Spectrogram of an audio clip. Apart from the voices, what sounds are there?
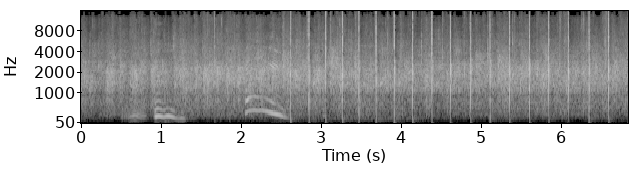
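audience applause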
